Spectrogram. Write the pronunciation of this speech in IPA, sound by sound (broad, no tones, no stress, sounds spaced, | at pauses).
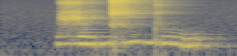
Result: ʐ ə d͡ʑ i d u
